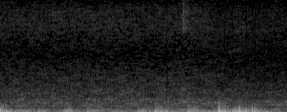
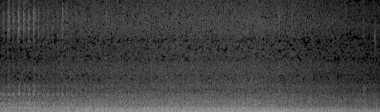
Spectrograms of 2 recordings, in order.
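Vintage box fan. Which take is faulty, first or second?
second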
